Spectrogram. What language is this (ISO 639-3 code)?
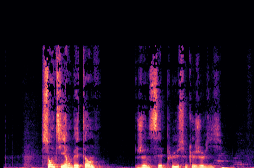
fra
